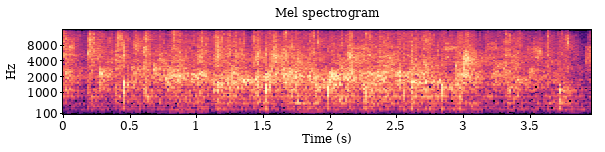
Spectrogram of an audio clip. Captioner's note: audience applauding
